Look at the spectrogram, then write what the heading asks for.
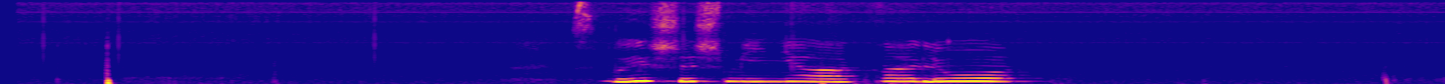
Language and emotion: Russian, sad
